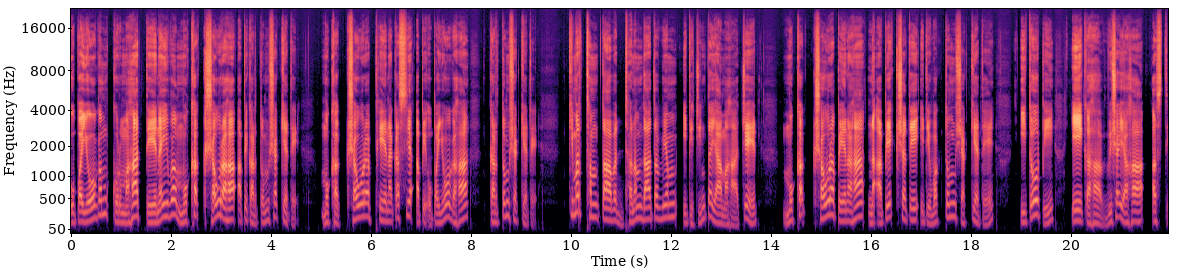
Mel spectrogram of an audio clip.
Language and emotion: Sanskrit, neutral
